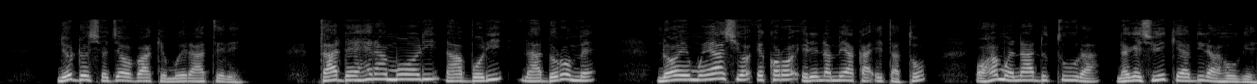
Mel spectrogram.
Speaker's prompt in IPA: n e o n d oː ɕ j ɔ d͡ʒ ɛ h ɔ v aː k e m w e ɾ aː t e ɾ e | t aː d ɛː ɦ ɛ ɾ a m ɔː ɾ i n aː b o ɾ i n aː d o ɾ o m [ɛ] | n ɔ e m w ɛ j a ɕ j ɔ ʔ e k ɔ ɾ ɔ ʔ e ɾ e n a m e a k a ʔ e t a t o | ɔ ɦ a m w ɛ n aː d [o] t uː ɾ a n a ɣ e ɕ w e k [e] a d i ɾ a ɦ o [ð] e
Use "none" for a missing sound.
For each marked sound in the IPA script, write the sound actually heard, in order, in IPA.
ɛ, u, e, ɣ

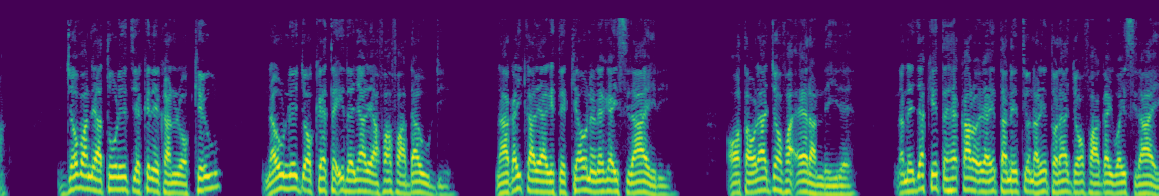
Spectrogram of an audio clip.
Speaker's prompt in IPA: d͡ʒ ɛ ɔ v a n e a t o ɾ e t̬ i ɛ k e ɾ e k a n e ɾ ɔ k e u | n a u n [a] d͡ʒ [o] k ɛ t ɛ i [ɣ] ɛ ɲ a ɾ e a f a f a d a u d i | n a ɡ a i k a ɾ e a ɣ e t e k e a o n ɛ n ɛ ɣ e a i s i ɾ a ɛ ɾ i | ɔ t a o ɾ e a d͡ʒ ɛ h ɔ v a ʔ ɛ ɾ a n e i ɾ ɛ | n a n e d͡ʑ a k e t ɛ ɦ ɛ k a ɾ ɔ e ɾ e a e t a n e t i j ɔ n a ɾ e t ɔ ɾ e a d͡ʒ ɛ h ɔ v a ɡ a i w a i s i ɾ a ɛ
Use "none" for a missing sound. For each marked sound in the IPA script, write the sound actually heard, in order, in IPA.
e, ɔ, ð

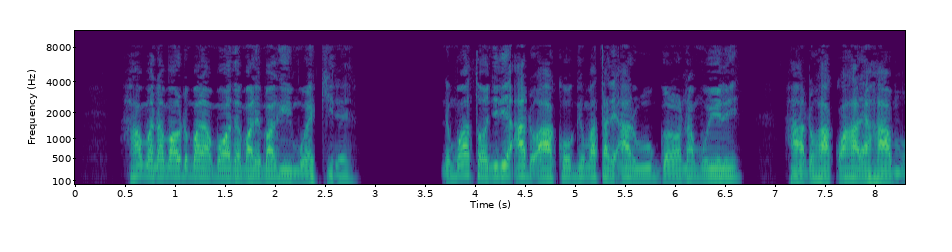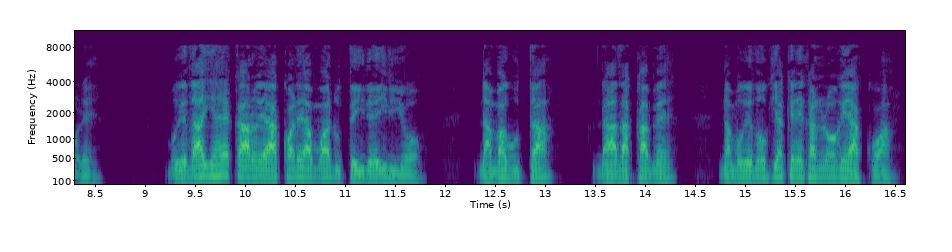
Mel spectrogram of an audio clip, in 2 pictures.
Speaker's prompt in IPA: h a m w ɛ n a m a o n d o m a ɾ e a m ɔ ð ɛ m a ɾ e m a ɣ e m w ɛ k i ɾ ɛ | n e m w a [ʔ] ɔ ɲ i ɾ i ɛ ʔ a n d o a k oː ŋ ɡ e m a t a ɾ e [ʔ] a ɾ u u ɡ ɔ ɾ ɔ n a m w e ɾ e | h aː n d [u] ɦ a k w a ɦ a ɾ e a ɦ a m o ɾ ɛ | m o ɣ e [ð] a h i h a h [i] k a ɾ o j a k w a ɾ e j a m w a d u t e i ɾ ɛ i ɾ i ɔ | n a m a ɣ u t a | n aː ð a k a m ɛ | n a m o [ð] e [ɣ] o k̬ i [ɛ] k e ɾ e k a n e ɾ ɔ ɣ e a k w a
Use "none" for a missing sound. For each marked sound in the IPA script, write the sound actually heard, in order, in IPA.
t, ʔ, o, ð, ɛ, ɣ, ð, a

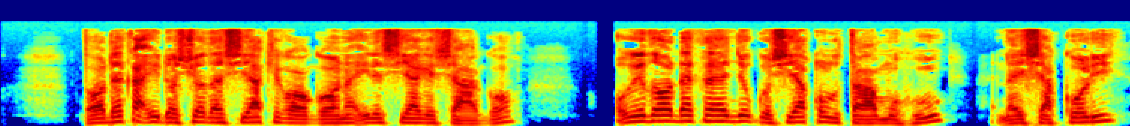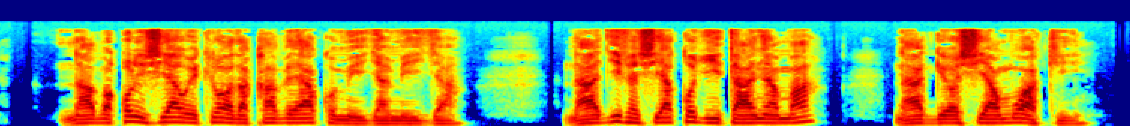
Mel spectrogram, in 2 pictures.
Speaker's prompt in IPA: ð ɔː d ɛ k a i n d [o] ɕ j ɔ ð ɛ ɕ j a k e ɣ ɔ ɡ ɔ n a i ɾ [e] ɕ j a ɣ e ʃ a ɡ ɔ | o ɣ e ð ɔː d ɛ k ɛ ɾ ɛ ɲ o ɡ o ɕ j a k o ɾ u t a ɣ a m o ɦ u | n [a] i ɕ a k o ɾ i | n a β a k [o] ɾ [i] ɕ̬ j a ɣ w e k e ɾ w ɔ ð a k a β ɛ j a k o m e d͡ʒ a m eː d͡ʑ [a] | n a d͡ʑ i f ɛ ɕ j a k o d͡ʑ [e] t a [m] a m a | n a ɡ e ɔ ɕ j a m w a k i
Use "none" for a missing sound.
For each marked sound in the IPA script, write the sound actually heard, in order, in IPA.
ɔ, e, a, o, i, a, i, ɲ

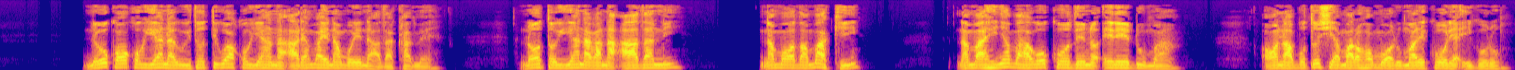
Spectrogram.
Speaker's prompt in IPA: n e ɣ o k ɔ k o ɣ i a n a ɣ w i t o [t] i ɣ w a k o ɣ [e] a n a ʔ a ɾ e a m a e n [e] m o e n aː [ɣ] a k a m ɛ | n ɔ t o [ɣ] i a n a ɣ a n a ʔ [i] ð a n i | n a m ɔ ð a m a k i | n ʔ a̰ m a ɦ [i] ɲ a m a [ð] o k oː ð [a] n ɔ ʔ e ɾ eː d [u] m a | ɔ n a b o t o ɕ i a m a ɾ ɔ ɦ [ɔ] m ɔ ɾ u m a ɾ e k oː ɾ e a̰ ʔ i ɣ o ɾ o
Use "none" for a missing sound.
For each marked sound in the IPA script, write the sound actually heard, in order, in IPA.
t, i, a, ð, ɣ, a, i, ɣ, e, u, ɔ

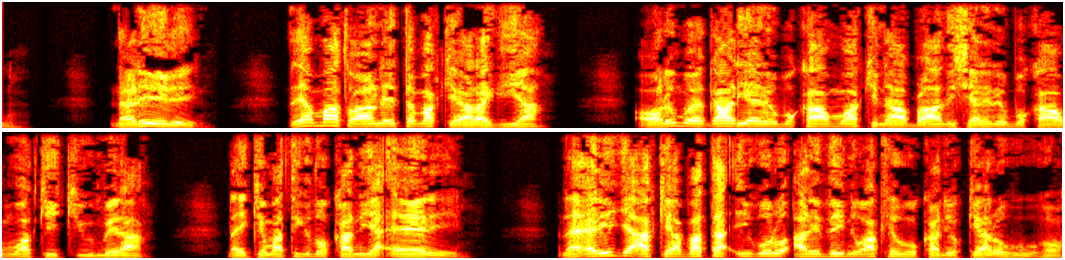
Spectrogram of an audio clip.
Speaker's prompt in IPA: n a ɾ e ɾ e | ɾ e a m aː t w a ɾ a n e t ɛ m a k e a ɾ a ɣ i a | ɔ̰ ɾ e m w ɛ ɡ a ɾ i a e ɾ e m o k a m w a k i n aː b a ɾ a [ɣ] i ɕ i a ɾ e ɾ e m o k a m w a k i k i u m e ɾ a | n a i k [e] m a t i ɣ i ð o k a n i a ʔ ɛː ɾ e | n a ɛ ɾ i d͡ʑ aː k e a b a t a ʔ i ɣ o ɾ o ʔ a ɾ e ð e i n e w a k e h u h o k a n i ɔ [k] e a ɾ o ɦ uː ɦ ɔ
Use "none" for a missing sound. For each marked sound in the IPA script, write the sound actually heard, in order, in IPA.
ð, e, k

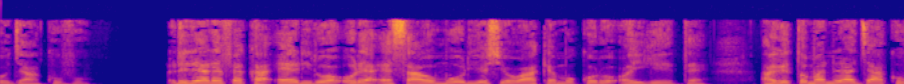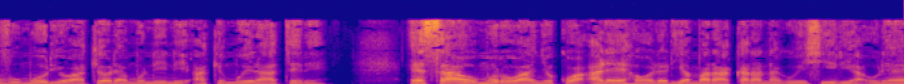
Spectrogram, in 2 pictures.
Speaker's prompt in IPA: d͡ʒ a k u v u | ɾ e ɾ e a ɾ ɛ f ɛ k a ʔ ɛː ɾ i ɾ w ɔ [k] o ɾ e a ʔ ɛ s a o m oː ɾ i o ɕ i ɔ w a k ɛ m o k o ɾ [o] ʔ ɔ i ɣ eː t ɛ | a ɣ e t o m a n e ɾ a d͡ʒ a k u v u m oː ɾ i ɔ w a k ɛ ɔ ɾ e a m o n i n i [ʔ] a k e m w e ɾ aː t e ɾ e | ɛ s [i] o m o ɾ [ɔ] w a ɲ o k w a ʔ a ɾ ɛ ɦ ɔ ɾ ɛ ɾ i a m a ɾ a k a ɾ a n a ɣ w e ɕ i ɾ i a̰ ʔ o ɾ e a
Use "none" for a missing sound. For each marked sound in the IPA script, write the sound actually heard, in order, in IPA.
ʔ, o, ʔ, a, o

